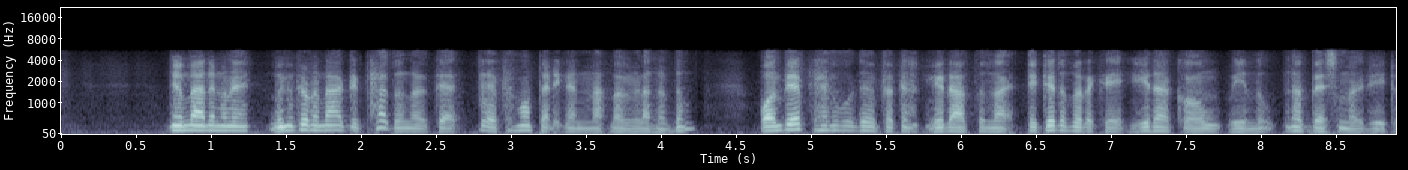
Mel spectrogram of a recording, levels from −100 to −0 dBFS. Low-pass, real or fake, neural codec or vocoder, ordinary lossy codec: 5.4 kHz; fake; codec, 16 kHz, 0.5 kbps, FunCodec, trained on Chinese and English, 25 frames a second; MP3, 48 kbps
